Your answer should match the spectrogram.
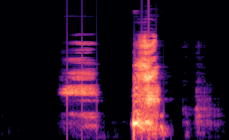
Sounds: Sneeze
